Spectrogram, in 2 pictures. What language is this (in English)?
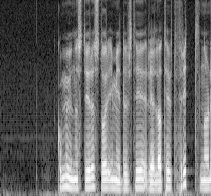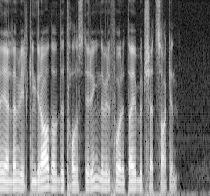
Norwegian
